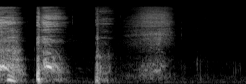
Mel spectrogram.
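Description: A person coughing: two loud coughs about half a second apart, then a short weaker one and a breath.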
